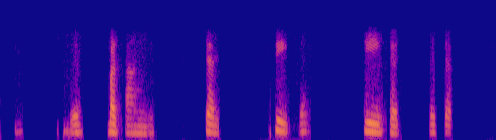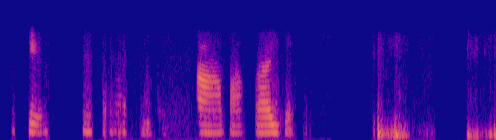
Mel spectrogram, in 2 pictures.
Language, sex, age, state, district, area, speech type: Urdu, female, 45-60, Uttar Pradesh, Rampur, urban, conversation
